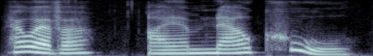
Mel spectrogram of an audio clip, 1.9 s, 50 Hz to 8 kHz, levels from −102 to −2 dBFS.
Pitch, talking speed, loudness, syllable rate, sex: 210 Hz, 160 wpm, -19 LUFS, 4.4 syllables/s, female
